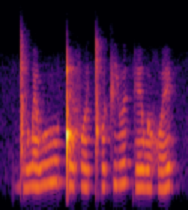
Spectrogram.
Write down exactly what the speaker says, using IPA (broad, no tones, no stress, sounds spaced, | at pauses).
ɡ͡ǀ e w ɛ w uː ǃ e f ɤ ɪ̯ ǀʰ o t͡ʃ j ɯ ɪ̯ k e w ɯ χʷ e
